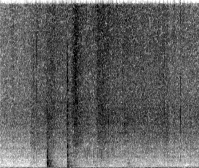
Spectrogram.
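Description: Cabbage, beans, carrot and capsicum stir-frying in a pan for Schezwan fried rice, a steady low sizzle with two brief scraping stirs near the start, no talking.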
